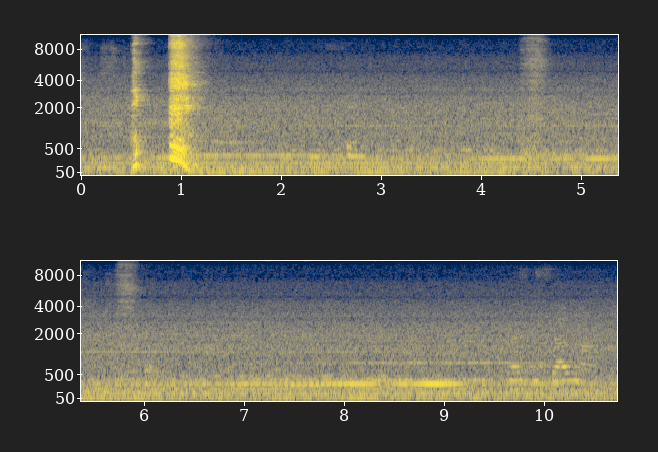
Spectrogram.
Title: Friday night sneezes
